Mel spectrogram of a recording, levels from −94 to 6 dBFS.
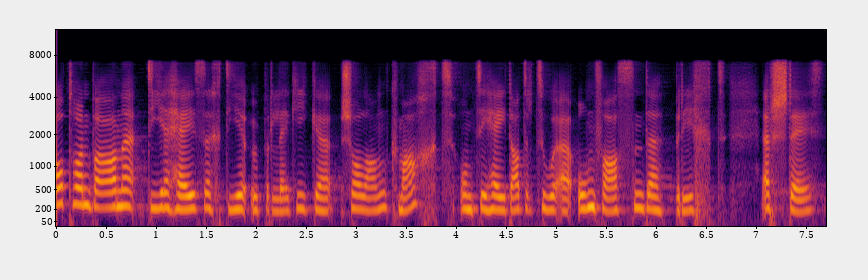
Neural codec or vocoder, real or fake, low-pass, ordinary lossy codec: codec, 16 kHz, about 1 kbps, DyCAST, with the encoder's durations; fake; 7.2 kHz; none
